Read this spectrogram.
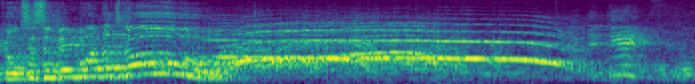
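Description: A man sings loudly into a microphone, heard through loudspeakers in a large hall.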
